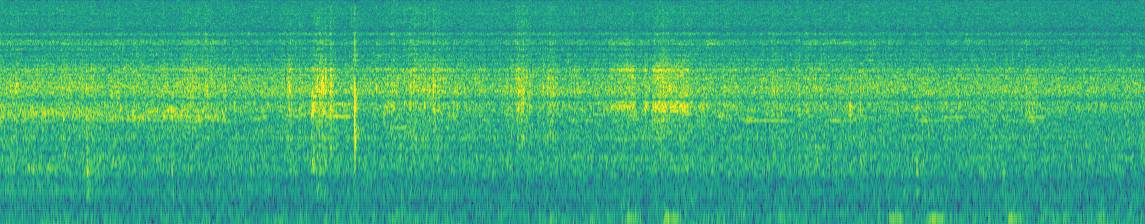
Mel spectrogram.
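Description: Faint, steady vehicle-cabin rumble from an old handheld recording, heard played back through a computer's speakers, with one sharp click about two and a half seconds in.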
